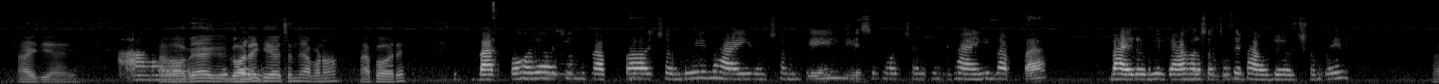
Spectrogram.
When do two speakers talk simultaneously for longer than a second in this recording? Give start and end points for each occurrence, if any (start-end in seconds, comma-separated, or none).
1.3-2.5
